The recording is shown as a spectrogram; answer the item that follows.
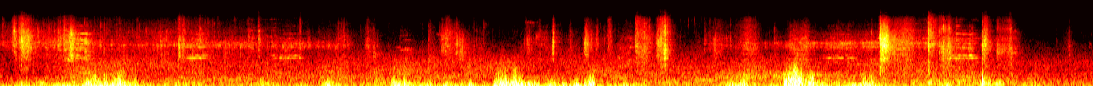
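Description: Wind rumbling on the microphone, with scattered knocks, creaks and a few short squeaks from an old hot rod coupe being rolled and steered by hand.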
